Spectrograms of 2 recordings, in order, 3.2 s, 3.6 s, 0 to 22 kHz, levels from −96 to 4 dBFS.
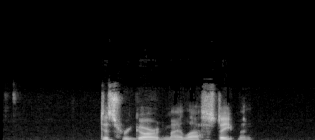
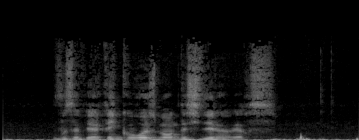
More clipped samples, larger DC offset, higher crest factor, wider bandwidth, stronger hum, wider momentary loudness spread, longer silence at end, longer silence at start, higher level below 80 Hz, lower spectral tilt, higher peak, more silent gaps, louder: neither; neither; first, 24 dB vs 18 dB; second, 9.4 kHz vs 15.5 kHz; neither; first, 13 LU vs 10 LU; first, 0.65 s vs 0 s; first, 1 s vs 0 s; second, -56 dBFS vs -48 dBFS; second, -2 dB/octave vs -5 dB/octave; first, -2 dBFS vs -22 dBFS; neither; first, -22 LUFS vs -43 LUFS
